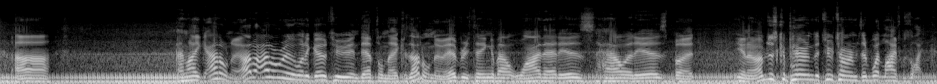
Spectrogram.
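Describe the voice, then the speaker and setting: Speaking very fast in a Southern US accent, a man with fairly high pitch uses lively intonation at very even loudness, with audible room echo and noticeable background noise. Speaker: motorcycle vlogger. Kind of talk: casual vlog monologue. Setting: outdoors on a motorcycle.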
